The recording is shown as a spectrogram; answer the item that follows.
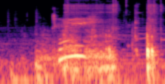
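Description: A woman's short wordless voice sound, its pitch rising then falling, followed by a sharp knock near the end.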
